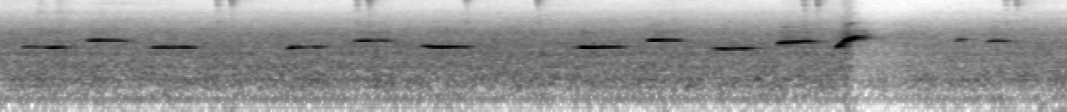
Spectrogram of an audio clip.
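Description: A man whistling a casual tune: about eleven short, clear notes hopping between a few pitches, ending with a quick upward slide about six seconds in, then two soft notes.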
